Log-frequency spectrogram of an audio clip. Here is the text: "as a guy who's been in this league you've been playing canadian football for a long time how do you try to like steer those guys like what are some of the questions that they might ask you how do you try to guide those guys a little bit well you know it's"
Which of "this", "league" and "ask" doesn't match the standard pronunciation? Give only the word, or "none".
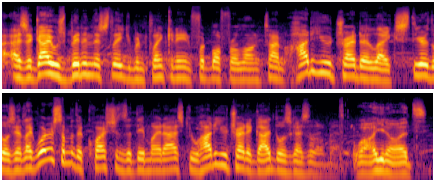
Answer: none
